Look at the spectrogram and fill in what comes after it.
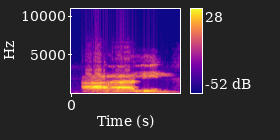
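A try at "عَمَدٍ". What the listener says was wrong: আমাদিন, আতে একটু চাপ দিন, আমাদিন, হ্যাঁ, আইনাবিন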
